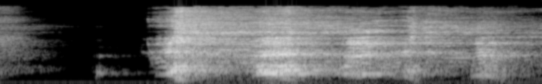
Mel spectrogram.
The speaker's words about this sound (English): Excuse me. That's it. That's all. That's it. That's the last cough. That's it. Done. We're done. No, okay. I'm not coughing anymore.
